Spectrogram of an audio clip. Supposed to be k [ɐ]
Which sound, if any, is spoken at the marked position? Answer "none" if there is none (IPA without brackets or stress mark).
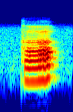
ɐ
